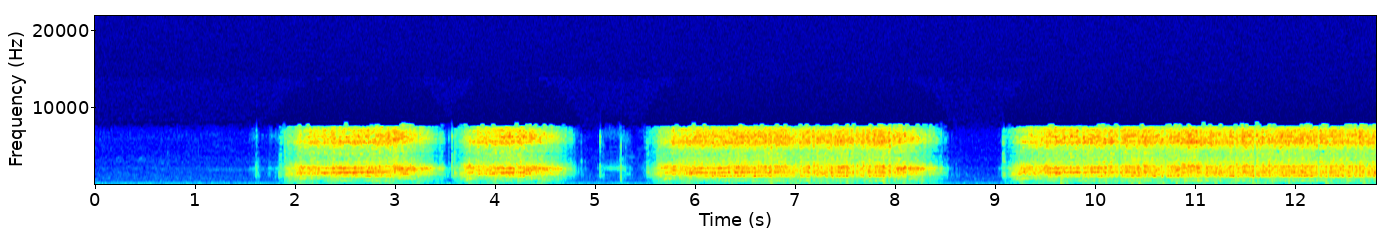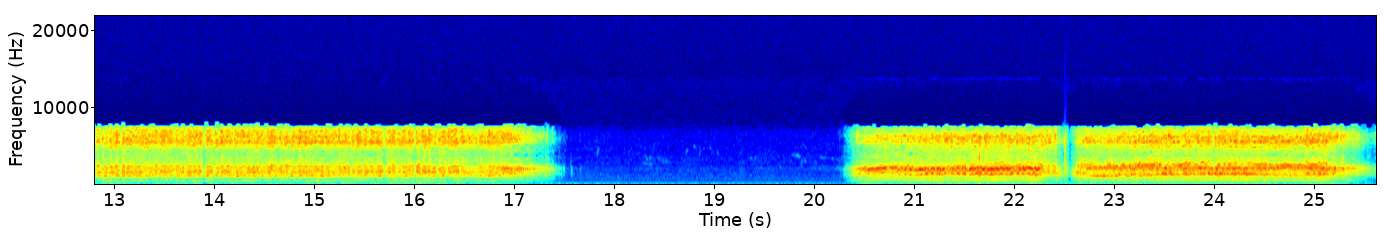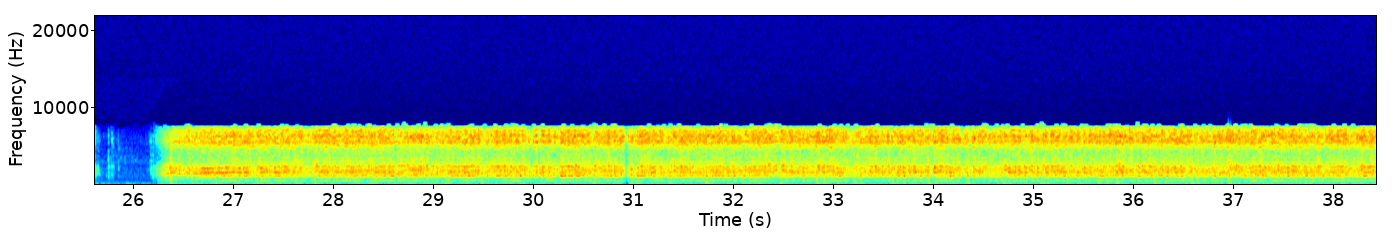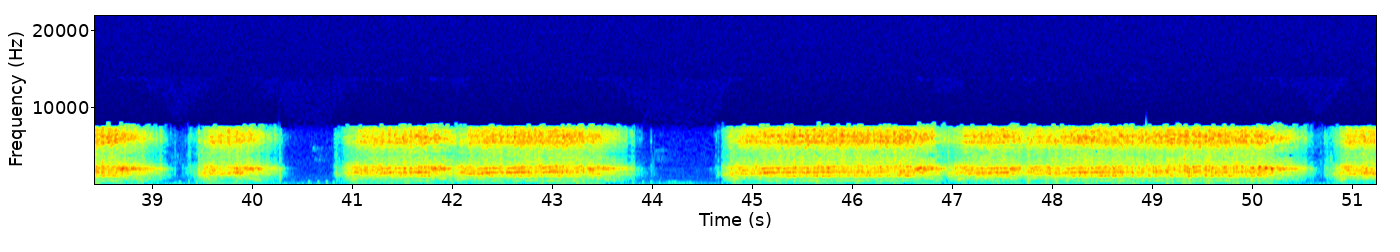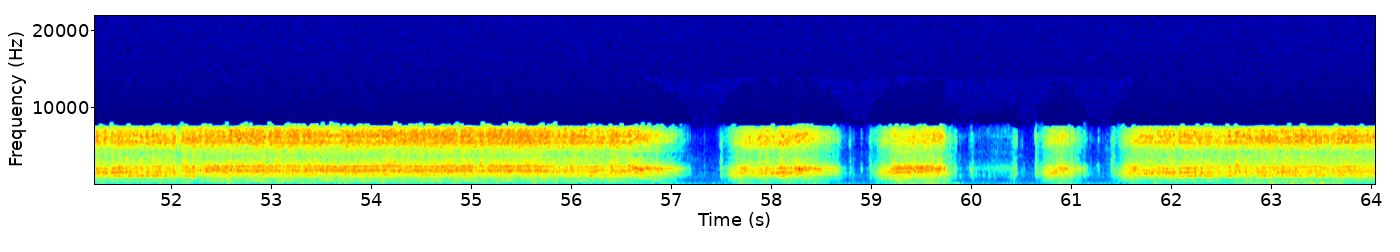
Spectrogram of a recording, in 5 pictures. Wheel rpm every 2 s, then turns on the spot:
10, 80, 40, 140, 60, 160, 170, 160, 90, 0, 100, 130, 110, 100, 160, 160, 160, 160, 160, 80, 60, 120, 60, 120, 150, 100, 160, 160, 80, 60, 40, 150.
none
